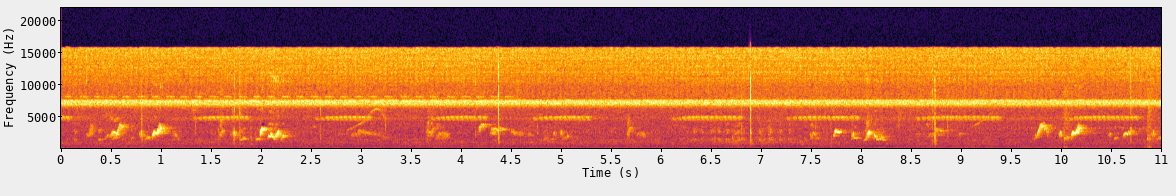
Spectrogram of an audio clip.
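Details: Red-whiskered bulbul fighting at a bird trap, a wild-caught bird, repeating short scratchy chirps and slurred notes every second or two, with loud steady insect drone and rhythmic insect pulses throughout.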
